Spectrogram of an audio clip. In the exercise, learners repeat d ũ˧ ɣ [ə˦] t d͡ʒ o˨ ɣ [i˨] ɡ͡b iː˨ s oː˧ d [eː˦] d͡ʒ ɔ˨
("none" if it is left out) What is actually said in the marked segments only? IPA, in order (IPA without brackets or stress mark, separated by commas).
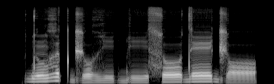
ə˦, i˨, eː˦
